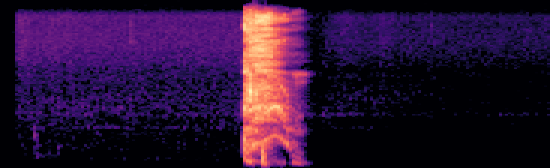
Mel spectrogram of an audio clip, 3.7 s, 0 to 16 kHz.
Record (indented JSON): {
  "cough_length": "3.7 s",
  "cough_amplitude": 22242,
  "cough_signal_mean_std_ratio": 0.22,
  "survey_phase": "beta (2021-08-13 to 2022-03-07)",
  "age": "45-64",
  "gender": "Male",
  "wearing_mask": "No",
  "symptom_none": true,
  "smoker_status": "Ex-smoker",
  "respiratory_condition_asthma": false,
  "respiratory_condition_other": false,
  "recruitment_source": "REACT",
  "submission_delay": "2 days",
  "covid_test_result": "Negative",
  "covid_test_method": "RT-qPCR"
}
